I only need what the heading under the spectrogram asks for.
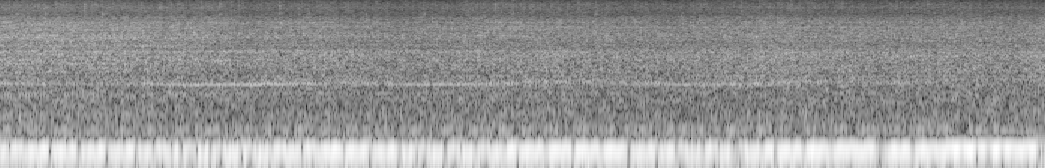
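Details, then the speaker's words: Ford Foxbody Mustang during base idle reset: steady low idle hum creeping higher as ignition timing is advanced at the distributor, SPOUT pulled, throttle position sensor unchanged; idle speed rising with ignition timing advance. "So, this is what we've learned. Your idle is also affected by your timing. There's no mechanical change that has happened here."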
